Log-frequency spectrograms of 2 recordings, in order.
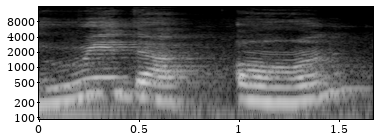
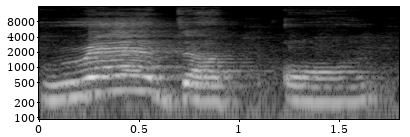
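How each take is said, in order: First: The first vowel is long, like 'reed'. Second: The first vowel is short, like 'red'. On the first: The action happens now. "read up on in the present" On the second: The action happened before. "read up on in the past"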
